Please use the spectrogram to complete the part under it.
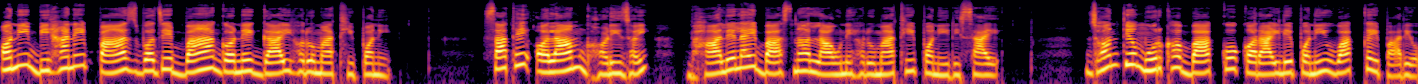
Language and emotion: Nepali, neutral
